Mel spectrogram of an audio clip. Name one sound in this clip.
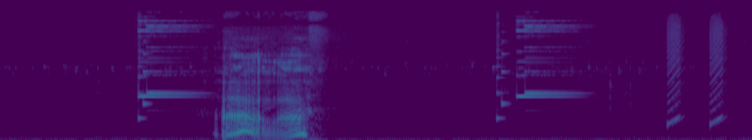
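Short electronic menu chimes ring out.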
